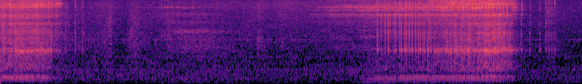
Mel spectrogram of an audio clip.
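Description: Two loud, rough, rattling snores a few seconds apart, with quiet breathing between them. This is snoring during sleep.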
